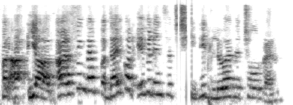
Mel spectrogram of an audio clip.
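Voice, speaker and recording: A woman's voice: on the high side, very animated, fairly quick, fairly bright tone. A woman co-hosting a podcast, chatting casually and thinking aloud with hesitant restarts. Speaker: podcast co-host. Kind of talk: casual chat. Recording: dull lo-fi sound with faint noise.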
